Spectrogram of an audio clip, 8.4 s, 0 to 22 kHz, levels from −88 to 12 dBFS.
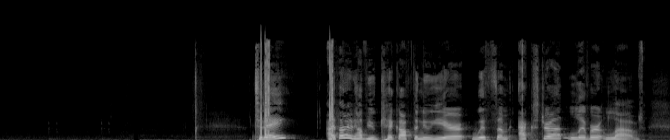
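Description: Violent cracks, sharper than clipping, hit the speech at 3.26–3.37 s, at 4.12–4.16 s before "thought I'd help you", and at 6.53 s after "new year with some". This is integer overflow: peaks driven up to about 4 dB past the integer limit wrap to the opposite sign instead of being limited.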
